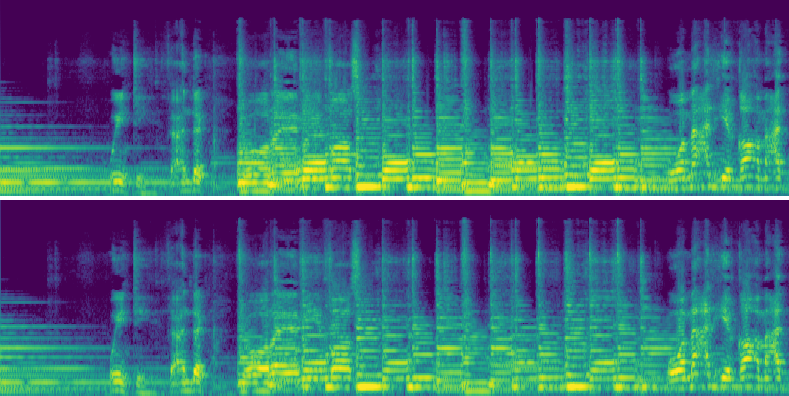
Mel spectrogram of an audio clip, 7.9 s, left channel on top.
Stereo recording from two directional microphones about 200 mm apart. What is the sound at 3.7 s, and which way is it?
Music, 25° left (ahead or behind).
